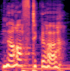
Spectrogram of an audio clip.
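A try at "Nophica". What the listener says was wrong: Nofika. Okay, you kept adding a T in there.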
